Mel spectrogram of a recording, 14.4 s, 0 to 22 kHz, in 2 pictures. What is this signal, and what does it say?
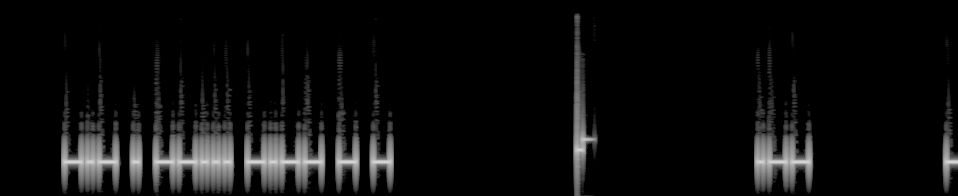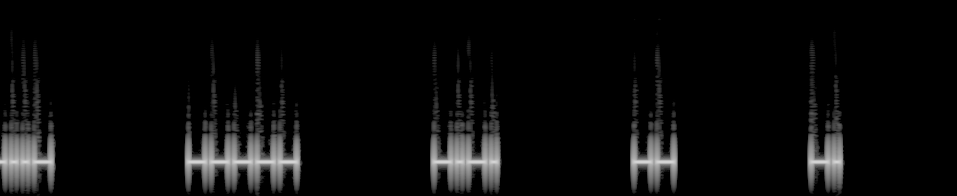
Morse code, heard as a keyed tone, about 28 wpm, spaced as for 12 wpm, 700 Hz. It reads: KE7YTT WX0CMN
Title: USA Call Signs - 6 Characters - 8x Character Spacing - 28wpm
